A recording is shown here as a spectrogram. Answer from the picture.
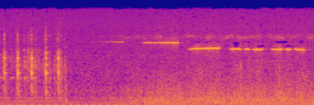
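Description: A quick, even run of light clicks for about the first second. Then, after a short pause, a bird whistles high, clear notes: two longer ones, then a string of short notes a little lower, over faint outdoor background noise.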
